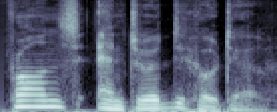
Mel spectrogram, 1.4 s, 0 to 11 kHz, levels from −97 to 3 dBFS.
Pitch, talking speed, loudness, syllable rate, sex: 120 Hz, 175 wpm, -15 LUFS, 5.5 syllables/s, male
